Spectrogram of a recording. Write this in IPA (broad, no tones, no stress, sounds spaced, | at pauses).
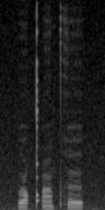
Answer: œ qʼ ɛ̃ pʰ ɛ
